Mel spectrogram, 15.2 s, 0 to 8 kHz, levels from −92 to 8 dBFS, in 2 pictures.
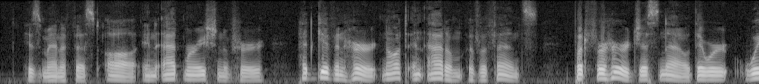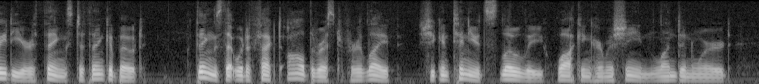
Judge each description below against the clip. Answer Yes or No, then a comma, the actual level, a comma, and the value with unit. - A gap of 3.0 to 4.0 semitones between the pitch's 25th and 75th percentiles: No, average, 4.4 semitones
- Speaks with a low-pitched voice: Yes, low, 105 Hz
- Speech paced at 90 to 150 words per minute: No, average, 175 wpm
